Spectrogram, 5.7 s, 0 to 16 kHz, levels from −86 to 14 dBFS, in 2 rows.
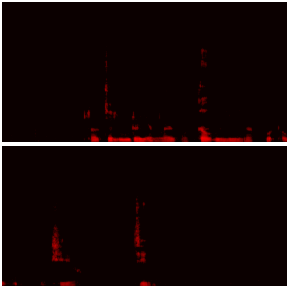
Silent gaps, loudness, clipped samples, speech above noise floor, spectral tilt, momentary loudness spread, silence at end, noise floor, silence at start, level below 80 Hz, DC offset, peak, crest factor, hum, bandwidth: none; -61 LUFS; under 0.1%; 23 dB; -4.5 dB/octave; 9 LU; 0.05 s; -84 dBFS; 0.1 s; under -90 dBFS; under 0.1%; -38 dBFS; 24 dB; none; 11 kHz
